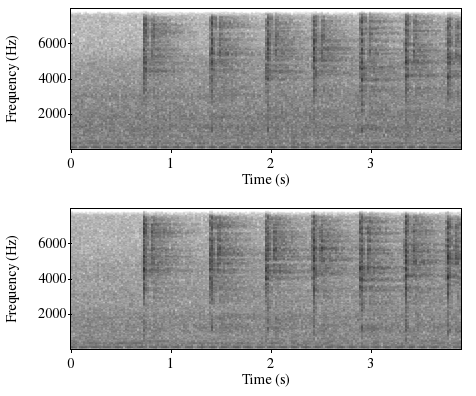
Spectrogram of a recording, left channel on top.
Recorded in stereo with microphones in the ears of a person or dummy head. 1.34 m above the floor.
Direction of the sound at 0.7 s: 20° right (ahead or behind).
